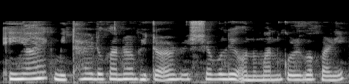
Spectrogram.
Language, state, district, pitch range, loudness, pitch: Assamese, Assam, Kamrup Metropolitan, 215-245 Hz, -13 LUFS, 235 Hz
